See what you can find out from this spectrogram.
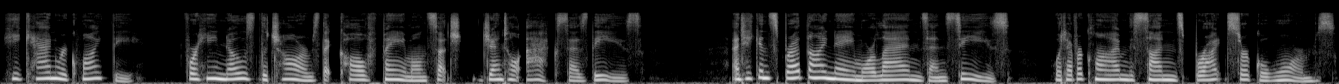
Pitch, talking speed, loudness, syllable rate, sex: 215 Hz, 155 wpm, -17 LUFS, 3.9 syllables/s, female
